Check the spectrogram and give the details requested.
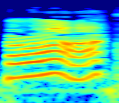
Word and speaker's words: Barack: Add to all this that Barack rhymes with Iraq.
